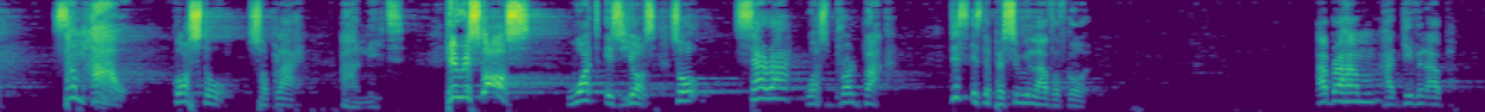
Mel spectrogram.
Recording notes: Sermon preached at CBC Shiashie Campus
